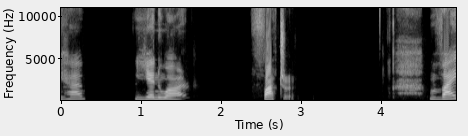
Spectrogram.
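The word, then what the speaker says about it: Vater: So this is नॉट वाटर. First of ऑल, फादर को हम German में क्या बोलते हैं, फाटर. इट्स नॉट वाटर, इट्स फाटर. Alright. We have यनवार, फाटर.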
